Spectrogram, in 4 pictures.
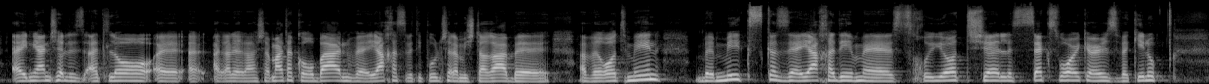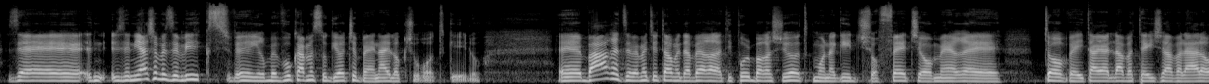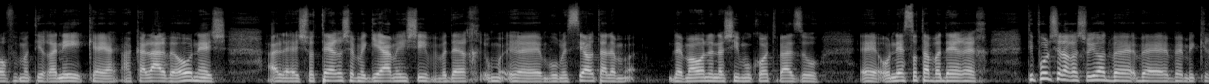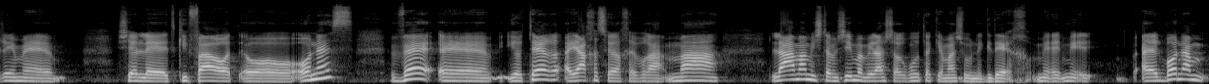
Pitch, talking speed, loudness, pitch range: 165 Hz, 120 wpm, -19 LUFS, 150-180 Hz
